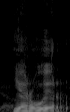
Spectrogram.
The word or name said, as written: yarwer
